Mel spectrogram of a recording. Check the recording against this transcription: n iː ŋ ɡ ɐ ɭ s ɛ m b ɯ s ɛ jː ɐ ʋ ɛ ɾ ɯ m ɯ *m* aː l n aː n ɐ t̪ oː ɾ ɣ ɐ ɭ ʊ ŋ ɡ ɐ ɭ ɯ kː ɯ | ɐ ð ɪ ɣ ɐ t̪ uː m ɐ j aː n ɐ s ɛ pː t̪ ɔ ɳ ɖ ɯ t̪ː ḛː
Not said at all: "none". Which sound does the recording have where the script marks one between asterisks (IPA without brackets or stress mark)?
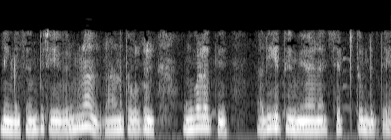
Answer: n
